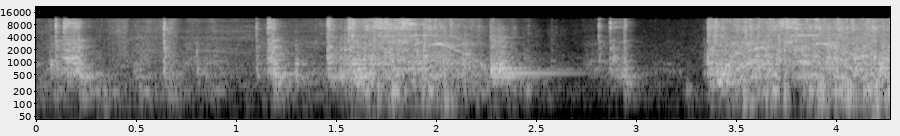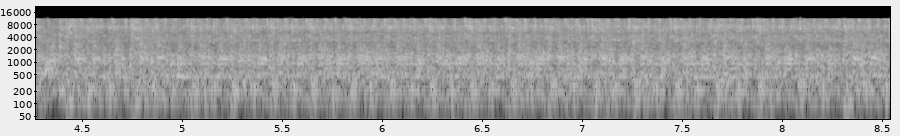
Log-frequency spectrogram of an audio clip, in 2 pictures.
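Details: New Power Fist 6.5hp 196cc engine, first start: a few sharp cranking pulls, then it catches and settles into a steady, even buzzing run with no hesitation.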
